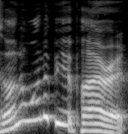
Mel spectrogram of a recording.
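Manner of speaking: high, loud whining complaint; whiny voice. Retold or imitated. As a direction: whine it like a spoiled kid. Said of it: "in his much-known whiny voice".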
